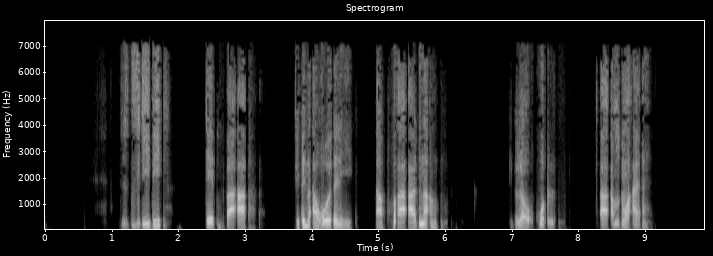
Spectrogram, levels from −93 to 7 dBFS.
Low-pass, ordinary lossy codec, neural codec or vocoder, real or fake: 7.2 kHz; MP3, 32 kbps; codec, 24 kHz, 0.9 kbps, DualCodec; fake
